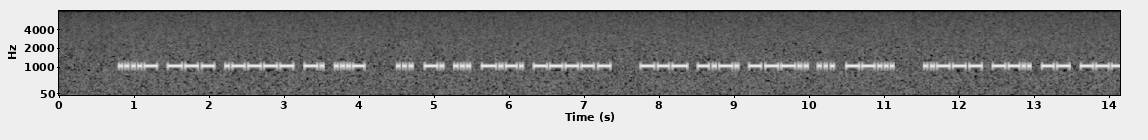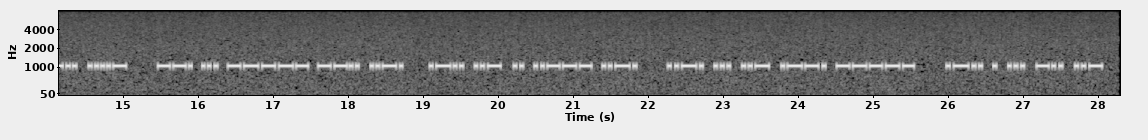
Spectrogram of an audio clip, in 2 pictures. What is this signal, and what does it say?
Morse code, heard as a keyed tone, hand-sent with a straight key, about 28 wpm, 1050 Hz. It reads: 4O1NV SNSC0 OC8S7 2ZM84 GS0ZF LUI2F FSUP0 LESDU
